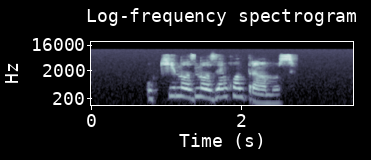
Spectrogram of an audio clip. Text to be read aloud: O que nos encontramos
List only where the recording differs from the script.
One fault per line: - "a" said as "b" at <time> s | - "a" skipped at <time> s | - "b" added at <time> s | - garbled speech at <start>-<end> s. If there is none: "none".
- "nos" added at 1.4 s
